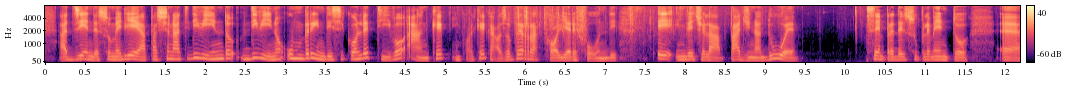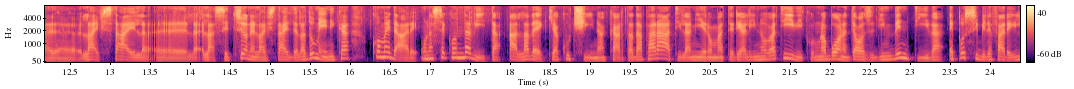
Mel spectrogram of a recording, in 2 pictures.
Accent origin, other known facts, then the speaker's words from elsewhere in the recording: Lombardy, Italy; Noi siamo in Lombardia, io sono lombarda e ho ormai compiuto 50 anni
